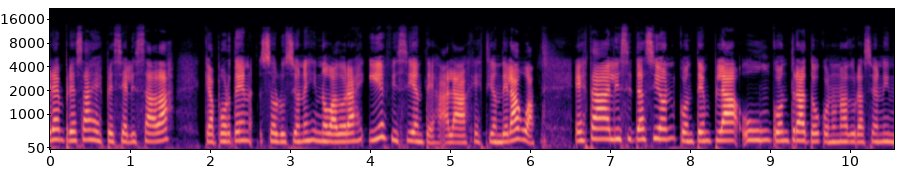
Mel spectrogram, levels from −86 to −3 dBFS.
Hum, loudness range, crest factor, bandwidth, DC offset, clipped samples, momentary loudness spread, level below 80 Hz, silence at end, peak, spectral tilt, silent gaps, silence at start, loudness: none; 3 LU; 20 dB; 13.5 kHz; under 0.1%; under 0.1%; 9 LU; -48 dBFS; 0 s; 0 dBFS; -3 dB/octave; none; 0 s; -20 LUFS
